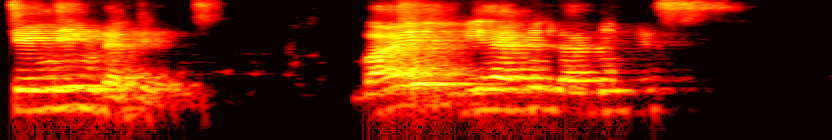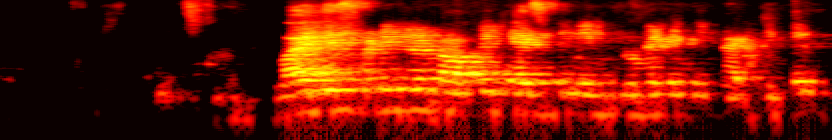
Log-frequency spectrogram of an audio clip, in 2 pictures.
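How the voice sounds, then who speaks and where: A man's voice: sits high, fairly even intonation, moderate pace, long pauses, a bit bright. A man teaching a hotel management practical class, stern and repetitive, pressing students for answers. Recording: echoey room from far off.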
